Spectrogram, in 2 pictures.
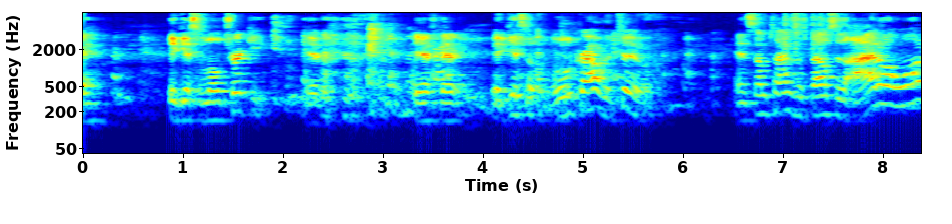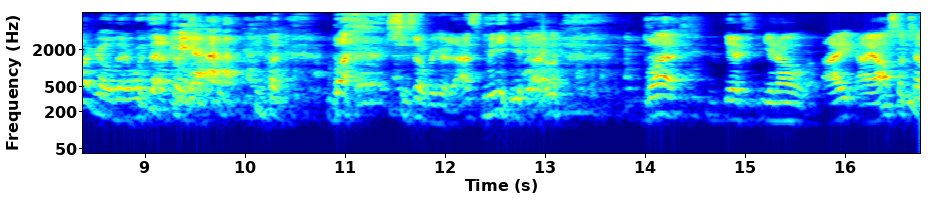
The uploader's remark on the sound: Final Arrangements Seminar Day Two. Listen to a recording of the presentation. Answers questions the audience has.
